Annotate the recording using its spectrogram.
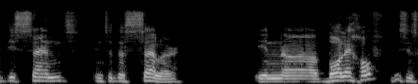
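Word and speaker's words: Bolechów: scene when you descend into the cellar in Bolehov, this is how you pronounce it, where your relatives are hiding from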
